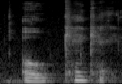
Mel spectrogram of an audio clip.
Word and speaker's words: Okeke: OKK.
